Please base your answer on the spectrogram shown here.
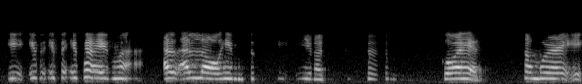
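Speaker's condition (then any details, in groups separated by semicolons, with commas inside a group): Stuttering; stuttering since childhood, familial, father Thomas and an aunt stutter, only one of father's seven children affected; stutters on own first name, uses substitute name, stutters more when upset, feels panic when stuttering; repeated words, prolonged sounds, blocks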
